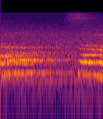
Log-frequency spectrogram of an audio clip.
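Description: A church choir singing a hymn with held notes. After a short lull, a new phrase starts about one and a half seconds in.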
